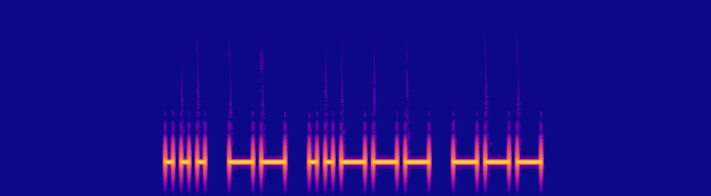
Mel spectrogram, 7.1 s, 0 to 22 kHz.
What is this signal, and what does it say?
Morse code, heard as a keyed tone, about 15 wpm, 700 Hz. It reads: SM2O
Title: DXCC-100 Call Signs - 4 Characters - Repeated 3x - 15wpm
